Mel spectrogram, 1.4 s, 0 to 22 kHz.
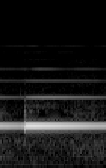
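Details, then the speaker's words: Dodge Ram 1500 with a replacement 4.7 HO V8 from a Jeep Grand Cherokee that jumped timing, key on: clean, steady high-pitched warning tone pulsing about every 1.2 seconds; gauge still reads low oil pressure. "still saying low pressure i don't know what the deal is guys do i have no oil pressure now"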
